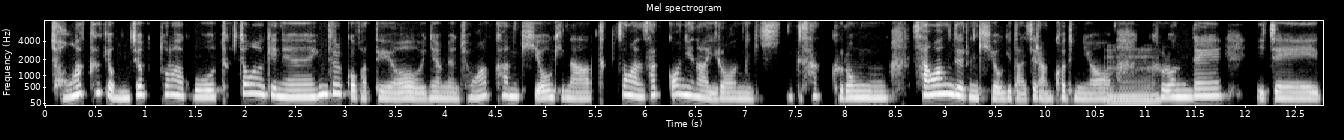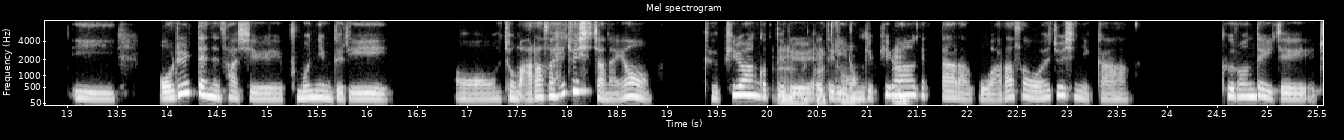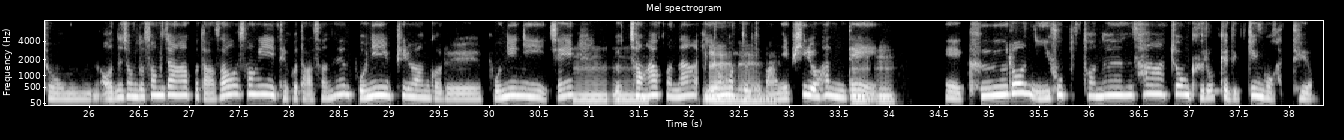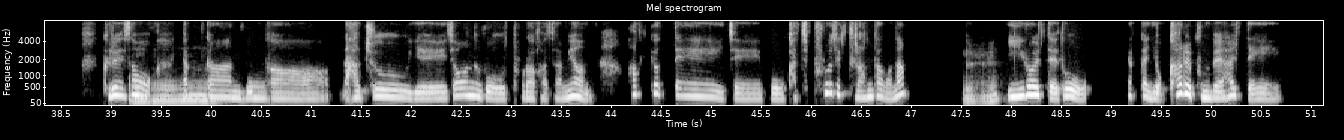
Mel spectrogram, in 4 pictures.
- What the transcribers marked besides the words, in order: none
- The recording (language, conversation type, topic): Korean, advice, 제 필요를 솔직하게 말하기 어려울 때 어떻게 표현하면 좋을까요?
